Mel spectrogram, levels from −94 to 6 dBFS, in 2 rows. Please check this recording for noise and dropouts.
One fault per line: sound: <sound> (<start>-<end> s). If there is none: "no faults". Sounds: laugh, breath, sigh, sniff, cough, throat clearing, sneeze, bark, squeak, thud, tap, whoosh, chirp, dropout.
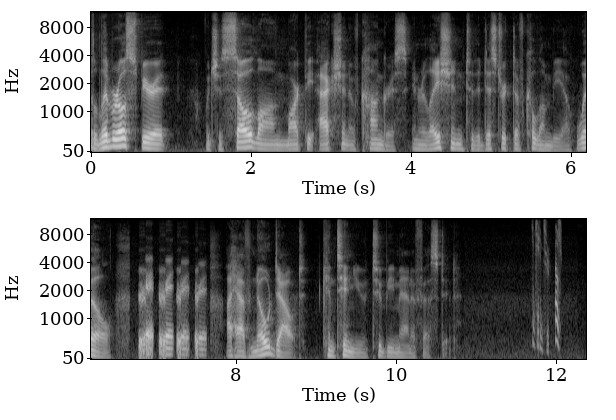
sound: laugh (6.8-7.6 s)
sound: chirp (11.7-12.1 s)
